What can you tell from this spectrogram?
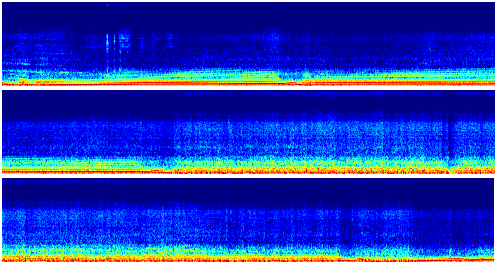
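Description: Volkswagen Gol engine heard from inside the cabin, pulling up through the gears: its pitch climbs and drops back at gear changes right at the start, about six seconds in and about thirteen seconds in. It then holds a steady cruising note until another gear change near the end, after which the revs climb again.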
